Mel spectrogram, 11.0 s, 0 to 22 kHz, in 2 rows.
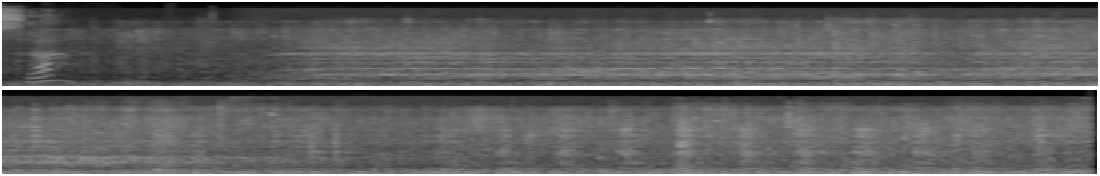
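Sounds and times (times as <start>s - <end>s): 
rhythmic clatter of train wheels: 0.0s - 10.9s
steam locomotive pulling an express train roaring into a station: 0.0s - 10.9s
speech: 0.2s - 0.8s
steam locomotive horn: 1.2s - 7.4s.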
